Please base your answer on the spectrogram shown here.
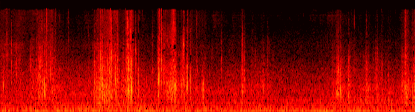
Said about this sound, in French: En général, dans cette émission, vous entendez souvent des pas dans la neige, des pas dans les feuilles, dans les branchages. Là, c'est des pas sur des bouteilles plastiques. C'est un petit peu différent.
